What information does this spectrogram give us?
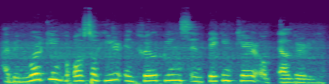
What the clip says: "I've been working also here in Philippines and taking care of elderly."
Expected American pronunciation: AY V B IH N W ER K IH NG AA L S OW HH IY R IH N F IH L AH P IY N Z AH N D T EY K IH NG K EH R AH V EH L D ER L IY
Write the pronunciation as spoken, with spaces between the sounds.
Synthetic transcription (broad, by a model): AY B IH N W ER K IH NG AA L S OW HH IY R IH N F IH L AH P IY N S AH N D T EY K IH NG K EH R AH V EH L D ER L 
